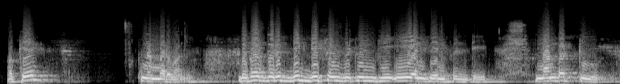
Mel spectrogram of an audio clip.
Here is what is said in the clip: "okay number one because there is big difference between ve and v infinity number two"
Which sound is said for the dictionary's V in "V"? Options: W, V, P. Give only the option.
P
